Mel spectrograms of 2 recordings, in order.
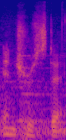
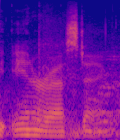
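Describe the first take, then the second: First: One syllable is dropped from the word. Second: Every syllable of the word is pronounced. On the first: This is the everyday way of saying it. "it's just interesting" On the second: The setting is formal. "if I'm in like a formal speaking place, I'm gonna say interesting"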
